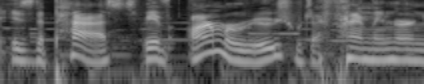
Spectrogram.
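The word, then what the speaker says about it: Armarouge: Okay, on the Scarlet side, which, again, is the past, we have Armor Rouge, which I finally learned how to say. It's Armor Rouge, like, you know, the word rouge, which means red, basically.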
